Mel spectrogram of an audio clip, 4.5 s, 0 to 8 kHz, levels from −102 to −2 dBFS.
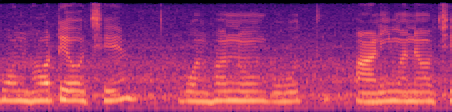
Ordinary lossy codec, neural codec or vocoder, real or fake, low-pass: MP3, 64 kbps; none; real; 7.2 kHz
